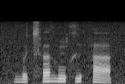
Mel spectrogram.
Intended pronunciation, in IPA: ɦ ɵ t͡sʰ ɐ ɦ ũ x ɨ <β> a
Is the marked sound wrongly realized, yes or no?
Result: yes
